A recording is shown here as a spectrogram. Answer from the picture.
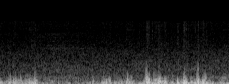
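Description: Uneven low rumble of wind buffeting the microphone.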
